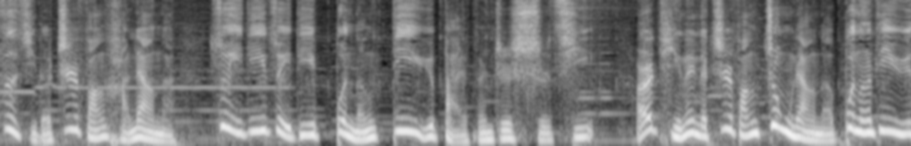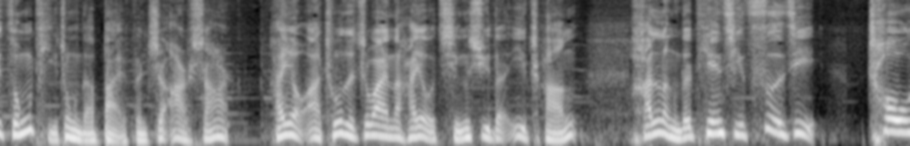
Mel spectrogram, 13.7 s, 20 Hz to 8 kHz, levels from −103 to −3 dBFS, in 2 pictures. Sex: male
